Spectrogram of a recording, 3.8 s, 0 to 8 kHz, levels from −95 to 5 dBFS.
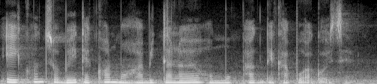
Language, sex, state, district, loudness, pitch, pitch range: Assamese, female, Assam, Kamrup Metropolitan, -16 LUFS, 190 Hz, 180-205 Hz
